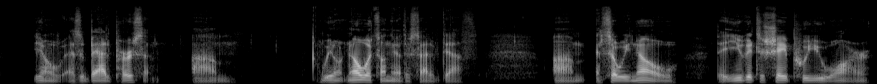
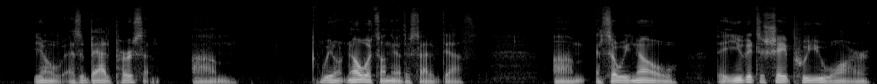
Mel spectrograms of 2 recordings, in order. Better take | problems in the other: second | thin; very; fading below 500 Hz

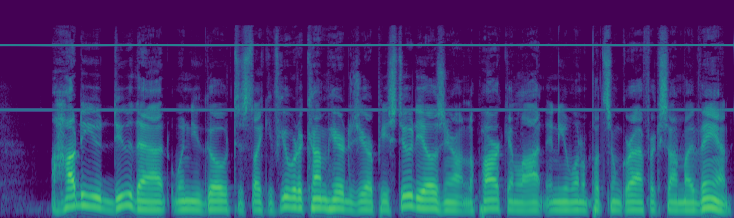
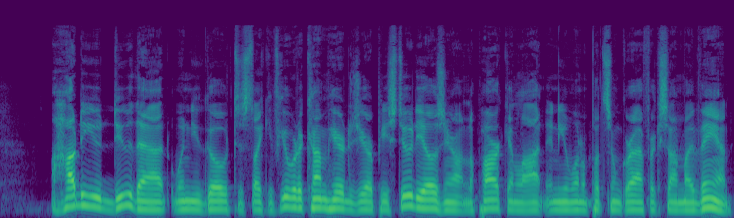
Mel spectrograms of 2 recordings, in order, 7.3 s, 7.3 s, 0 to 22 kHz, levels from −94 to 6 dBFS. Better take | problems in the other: second | high-pitched whine; noticeable; throughout; 10.5 kHz, 15 dB below the speech

